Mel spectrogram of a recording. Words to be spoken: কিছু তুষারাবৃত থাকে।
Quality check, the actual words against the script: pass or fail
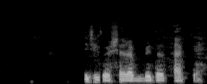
pass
